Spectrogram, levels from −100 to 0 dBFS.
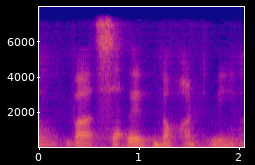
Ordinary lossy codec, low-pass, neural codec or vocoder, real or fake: none; 7.2 kHz; codec, 16 kHz, about 1 kbps, DyCAST, with the encoder's durations; fake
